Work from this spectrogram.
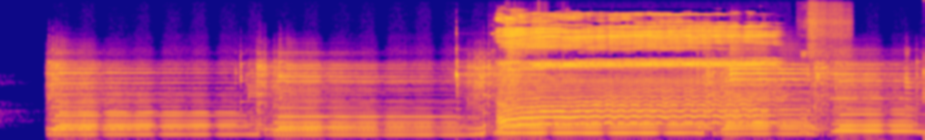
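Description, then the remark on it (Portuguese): A sustained, heavily processed voice drones loudly in long held tones, thick with echo and effects, turning warbly and distorted midway before settling back into a steady hum. “e eco.”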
